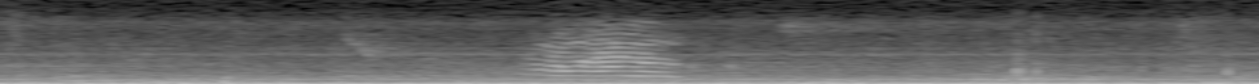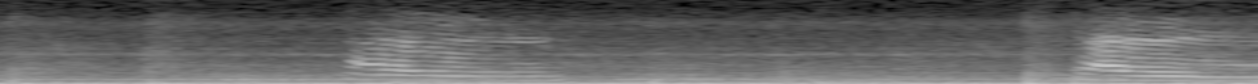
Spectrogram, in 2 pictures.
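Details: Outdoor stray tuxedo cat waiting while its mate eats gives three short, falling meows spaced a few seconds apart over steady low humming background noise and soft music.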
